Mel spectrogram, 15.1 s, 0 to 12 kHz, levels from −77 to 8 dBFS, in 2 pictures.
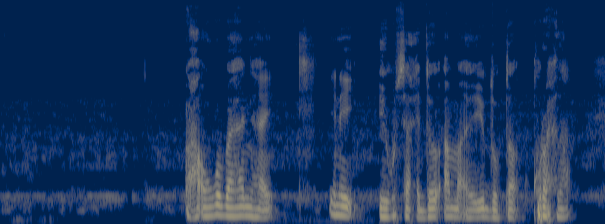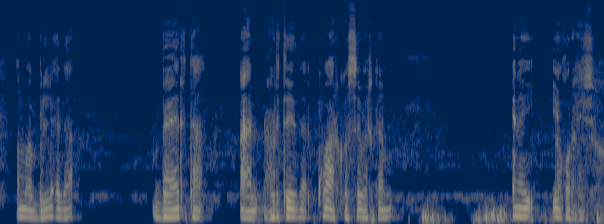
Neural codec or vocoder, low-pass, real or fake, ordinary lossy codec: none; none; real; none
